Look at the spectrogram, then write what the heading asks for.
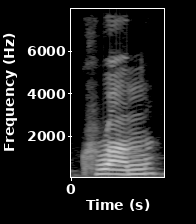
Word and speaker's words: crumb: When there is MB, especially at the end of words, the B is not pronounced. So in words like limb, climb, no B, bomb, no B, crumb, plumber, comb, there is no B whatsoever.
